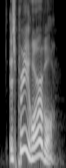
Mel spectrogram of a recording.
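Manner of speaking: very high, casually offhand, nonchalant delivery, acted out. Retelling a character's line about terrible news: imitating A G's nonchalant delivery. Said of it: "Just the most nonchalant way".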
